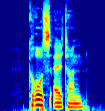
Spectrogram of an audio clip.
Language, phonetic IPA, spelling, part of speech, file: German, [ˈɡʁoːsˌʔɛltɐn], Großeltern, noun, De-Großeltern.ogg
- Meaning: grandparents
